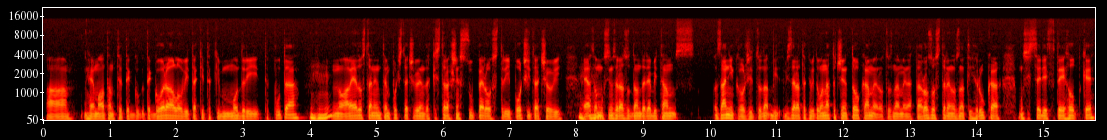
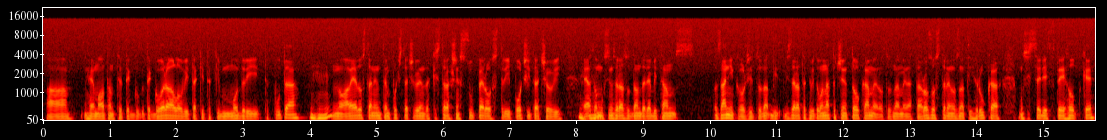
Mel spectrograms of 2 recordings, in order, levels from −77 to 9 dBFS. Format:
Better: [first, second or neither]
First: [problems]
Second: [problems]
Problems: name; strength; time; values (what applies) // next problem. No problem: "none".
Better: first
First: hiss; faint; throughout; 20 dB below the speech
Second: hiss; loud; throughout; 6 dB below the speech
